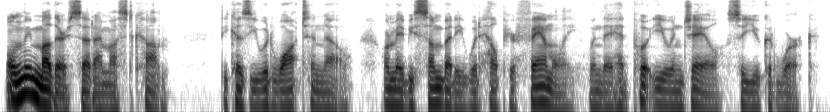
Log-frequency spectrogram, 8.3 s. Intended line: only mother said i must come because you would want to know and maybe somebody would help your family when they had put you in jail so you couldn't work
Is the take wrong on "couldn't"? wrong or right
wrong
